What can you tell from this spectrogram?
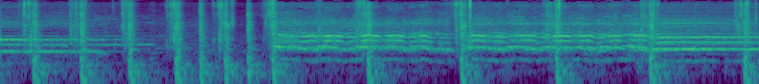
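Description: Football supporters chanting in unison, many voices holding long sung notes over a steady beat about twice a second. The singing drops out about a second in and comes back on a higher note about three seconds in.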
